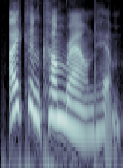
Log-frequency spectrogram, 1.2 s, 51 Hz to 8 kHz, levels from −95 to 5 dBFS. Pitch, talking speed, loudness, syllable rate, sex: 205 Hz, 245 wpm, -17 LUFS, 4.7 syllables/s, female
